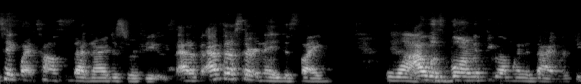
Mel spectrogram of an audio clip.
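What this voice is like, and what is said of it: Hoarse, deeper than usual voice. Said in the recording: “my voice is recovering because I had a little touch of laryngitis ... my voice is even deeper than it normally is”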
